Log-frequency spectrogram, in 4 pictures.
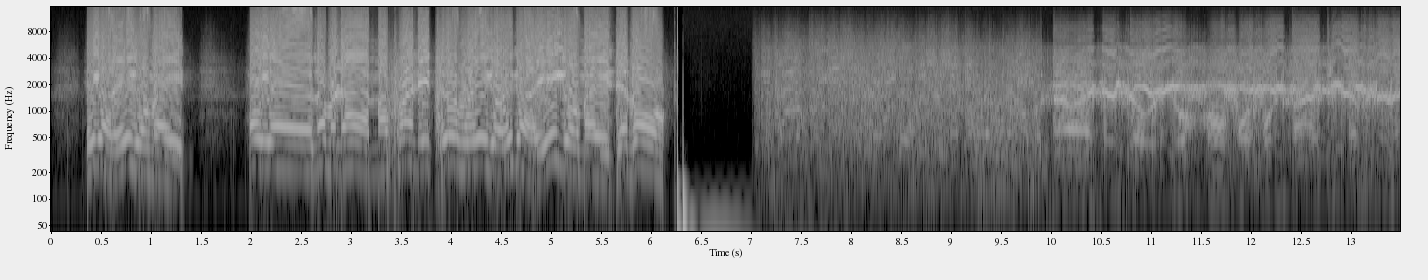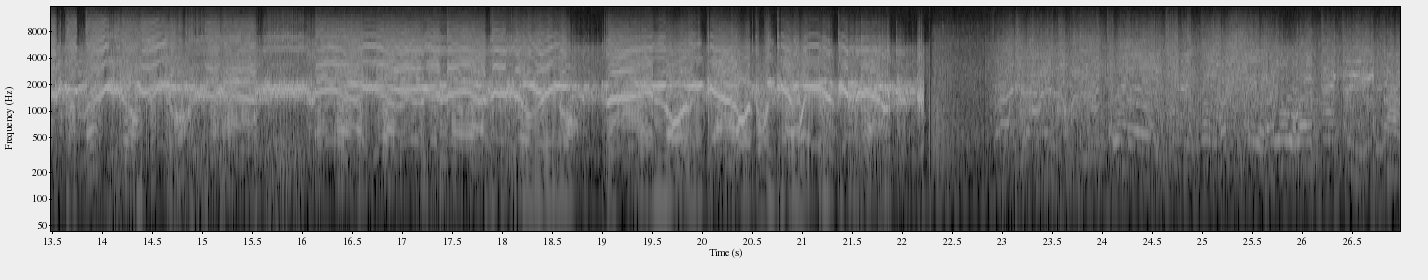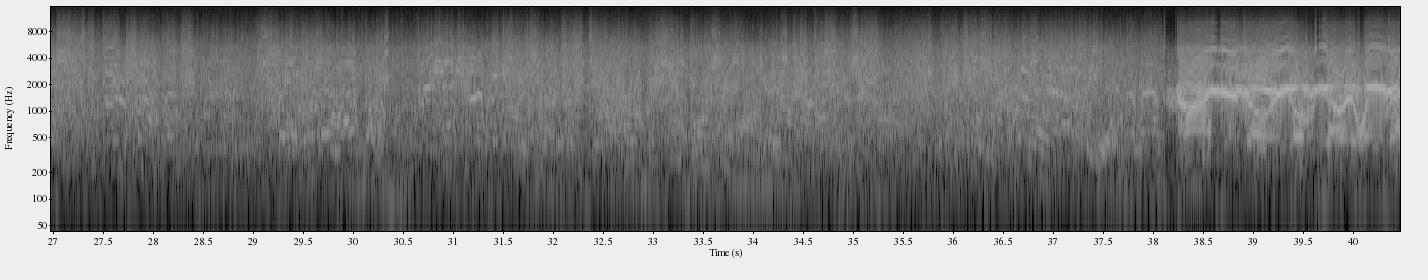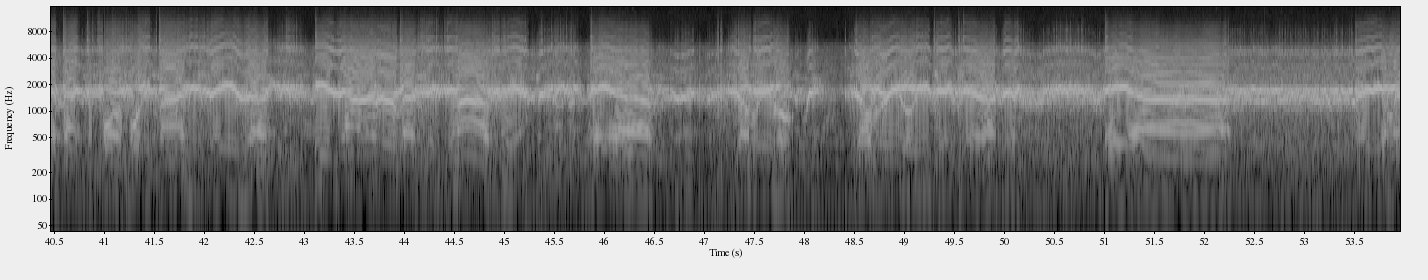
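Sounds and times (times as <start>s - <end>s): garbled radio voices: 0.3s - 1.4s, 2.0s - 6.3s, 7.0s - 53.9s
radio static: 0.3s - 53.9s.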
